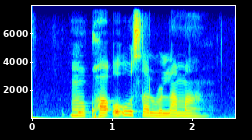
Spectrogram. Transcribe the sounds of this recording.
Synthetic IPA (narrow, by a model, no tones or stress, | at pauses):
mʊq͡χʰwaʔʊʔʊsalʊlamaːŋ̩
